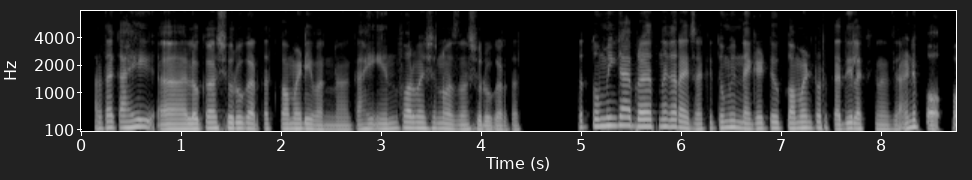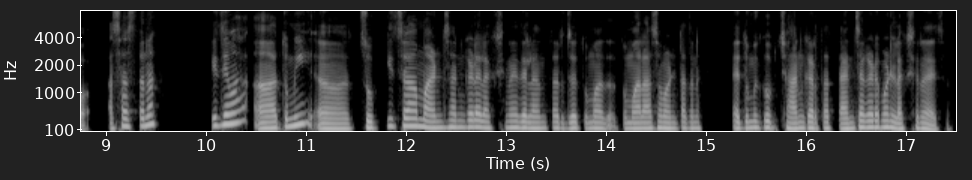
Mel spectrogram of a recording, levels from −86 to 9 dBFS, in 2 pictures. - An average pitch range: Yes, average, 3.9 semitones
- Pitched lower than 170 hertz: Yes, medium, 140 Hz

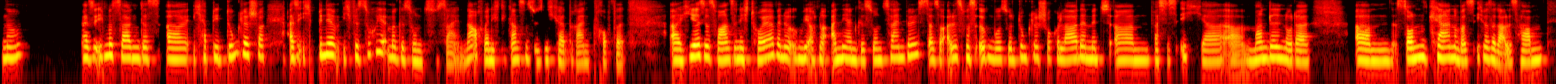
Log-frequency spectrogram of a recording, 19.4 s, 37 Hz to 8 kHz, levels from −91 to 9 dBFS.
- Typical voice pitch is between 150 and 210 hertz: Yes, medium, 185 Hz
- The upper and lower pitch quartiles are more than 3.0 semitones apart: No, average, 2.7 semitones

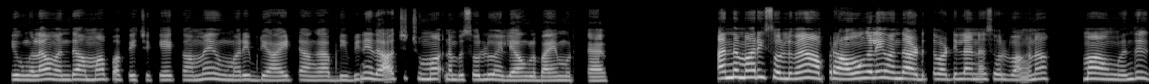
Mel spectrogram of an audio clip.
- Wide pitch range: No, average, 3.7 semitones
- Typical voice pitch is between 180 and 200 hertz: No, high, 230 Hz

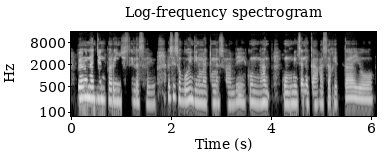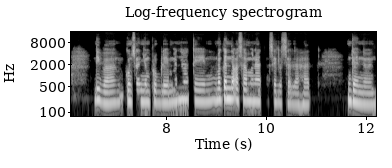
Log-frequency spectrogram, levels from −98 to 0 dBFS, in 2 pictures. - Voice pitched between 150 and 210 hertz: Yes, high, 190 Hz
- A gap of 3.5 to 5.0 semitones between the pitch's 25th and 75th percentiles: No, average, 2.9 semitones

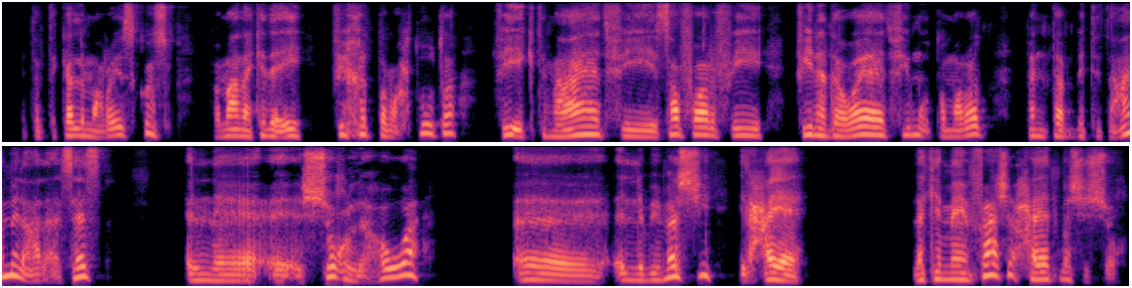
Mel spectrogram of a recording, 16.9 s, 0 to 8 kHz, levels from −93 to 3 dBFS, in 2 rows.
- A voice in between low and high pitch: Yes, medium, 145 Hz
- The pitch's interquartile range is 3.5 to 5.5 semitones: Yes, average, 4.3 semitones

